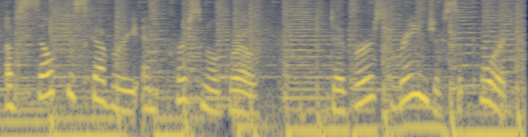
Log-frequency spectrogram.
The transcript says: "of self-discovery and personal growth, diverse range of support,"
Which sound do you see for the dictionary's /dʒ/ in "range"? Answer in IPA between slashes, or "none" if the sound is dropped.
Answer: /dʒ/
